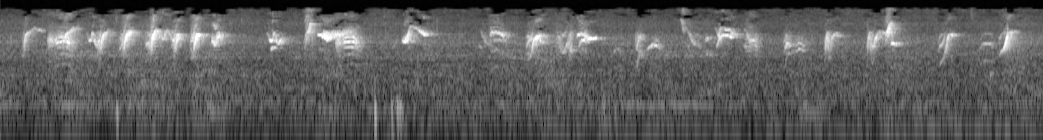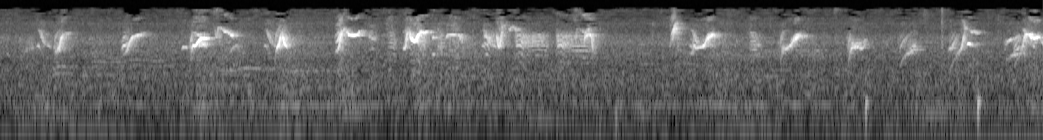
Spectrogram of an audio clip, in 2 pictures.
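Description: Small aviary birds, finches and canaries, chirping busily: many short, high calls tumbling one after another without a break.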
